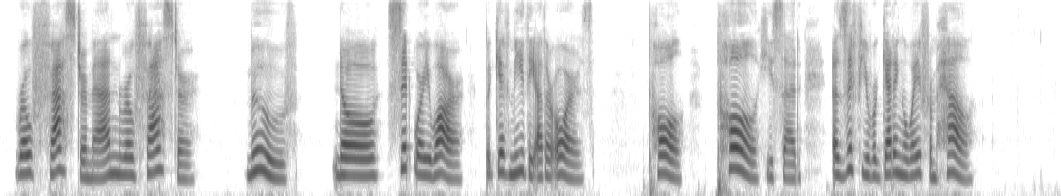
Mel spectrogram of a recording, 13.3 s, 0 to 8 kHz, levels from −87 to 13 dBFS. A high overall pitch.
Yes: high, 225 Hz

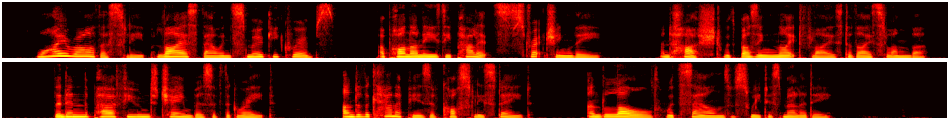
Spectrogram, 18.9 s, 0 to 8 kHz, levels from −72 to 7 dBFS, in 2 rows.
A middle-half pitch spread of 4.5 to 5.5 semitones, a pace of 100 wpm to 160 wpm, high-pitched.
Yes: average, 4.8 semitones; slow, 135 wpm; high, 215 Hz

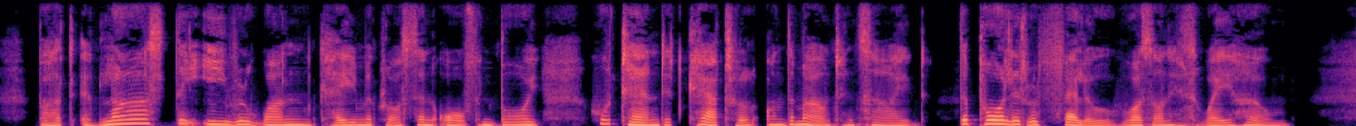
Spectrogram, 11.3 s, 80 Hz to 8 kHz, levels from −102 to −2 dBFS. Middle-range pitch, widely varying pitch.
No: medium, 165 Hz; average, 3.5 semitones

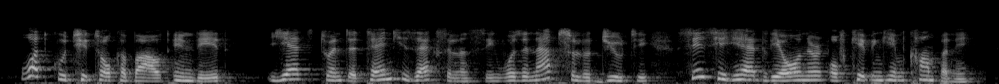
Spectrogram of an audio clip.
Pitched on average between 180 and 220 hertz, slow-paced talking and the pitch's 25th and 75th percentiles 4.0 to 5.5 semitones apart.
No: medium, 185 Hz; average, 145 wpm; average, 4.3 semitones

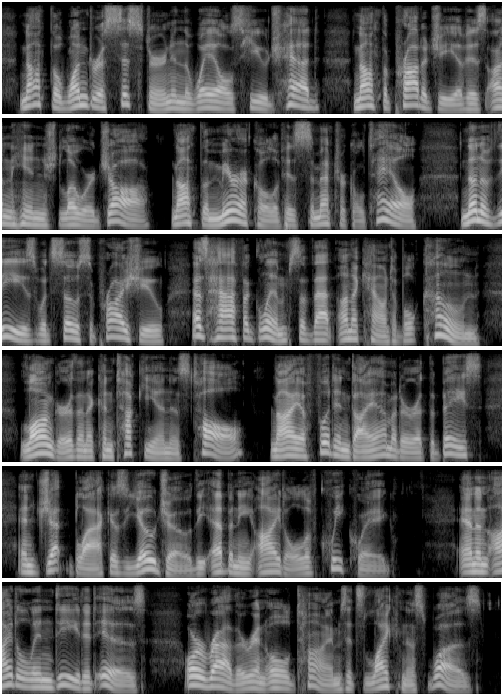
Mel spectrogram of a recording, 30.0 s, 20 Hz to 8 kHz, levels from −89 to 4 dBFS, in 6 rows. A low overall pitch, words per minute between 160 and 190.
No: low, 130 Hz; average, 150 wpm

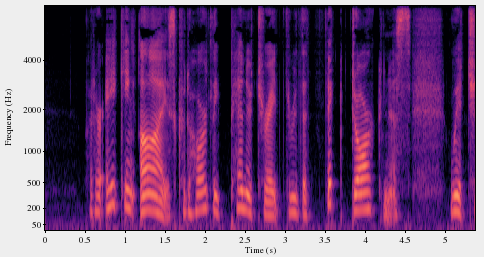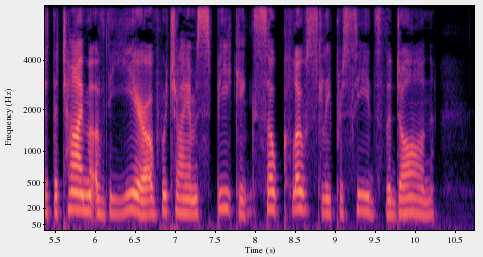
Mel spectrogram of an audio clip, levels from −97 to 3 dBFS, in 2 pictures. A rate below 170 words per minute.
Yes: average, 155 wpm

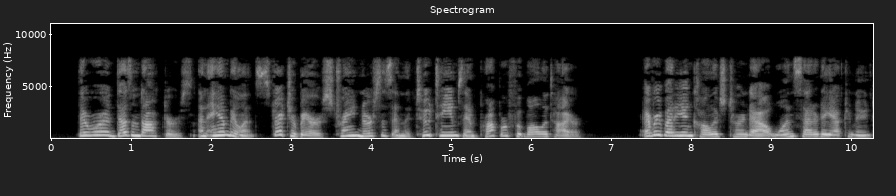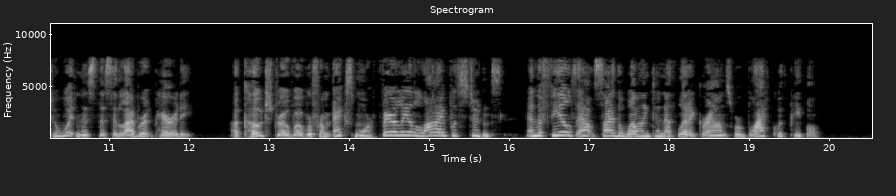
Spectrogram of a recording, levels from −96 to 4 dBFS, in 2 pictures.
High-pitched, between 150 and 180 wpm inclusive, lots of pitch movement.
Yes: very high, 250 Hz; average, 160 wpm; wide, 6.5 semitones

